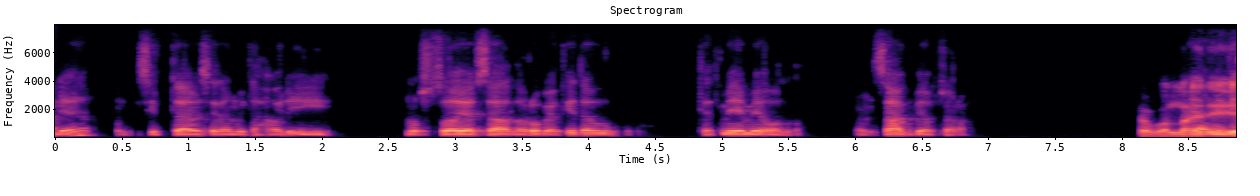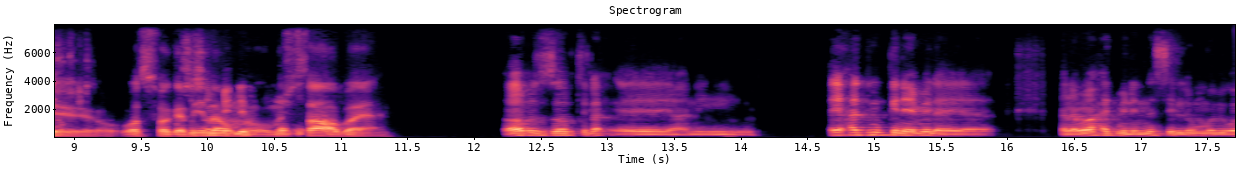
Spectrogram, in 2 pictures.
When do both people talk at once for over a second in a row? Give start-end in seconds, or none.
9.8-11.2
